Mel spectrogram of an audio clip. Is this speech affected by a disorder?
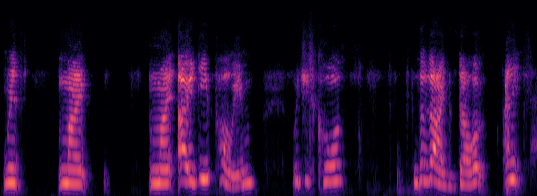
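Yes: cerebral palsy; mild form.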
